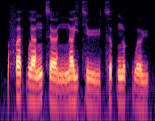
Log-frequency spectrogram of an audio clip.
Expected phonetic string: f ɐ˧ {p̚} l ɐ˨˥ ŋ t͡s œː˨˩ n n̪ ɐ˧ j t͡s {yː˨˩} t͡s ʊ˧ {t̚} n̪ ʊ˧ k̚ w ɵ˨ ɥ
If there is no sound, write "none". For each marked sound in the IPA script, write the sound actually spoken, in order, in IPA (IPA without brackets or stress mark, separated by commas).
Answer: k̚, yː˨˩, k̚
